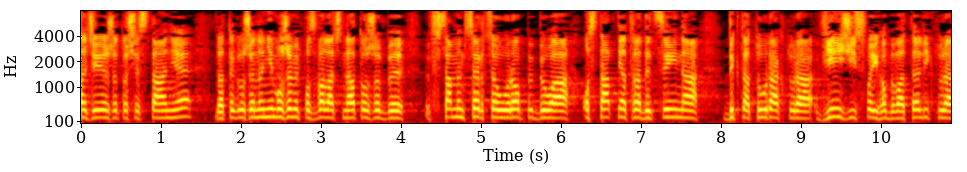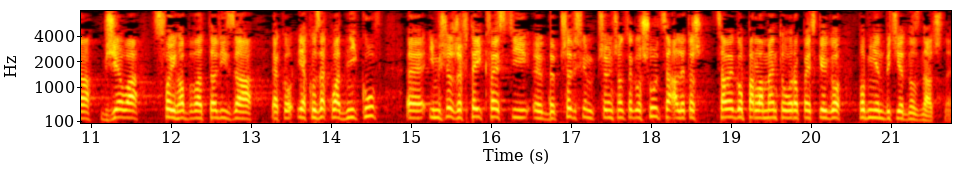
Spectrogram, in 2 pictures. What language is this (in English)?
Polish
